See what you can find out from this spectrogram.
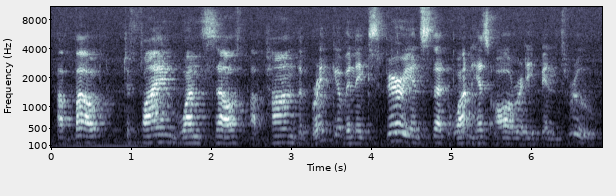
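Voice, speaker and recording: A man voicing a wise, wry folktale rabbit with a questioning, deliberate, philosophical manner. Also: a little high, voice pushed up. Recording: roomy, distant mic with faint noise.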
